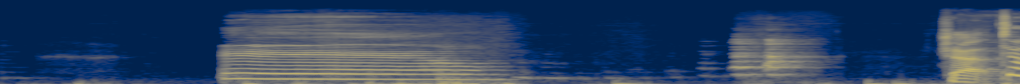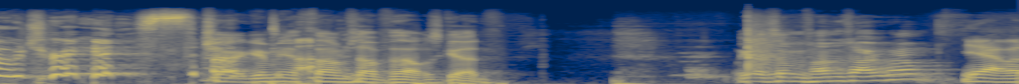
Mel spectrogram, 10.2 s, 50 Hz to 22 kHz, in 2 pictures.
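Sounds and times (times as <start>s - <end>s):
person imitating a cat meow: 1.1s - 2.6s
speech: 4.7s - 7.7s, 8.8s - 10.1s.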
